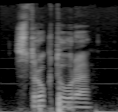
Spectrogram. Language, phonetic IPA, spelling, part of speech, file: Russian, [strʊkˈturə], структура, noun, Ru-структура.ogg
- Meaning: structure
